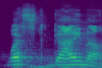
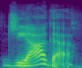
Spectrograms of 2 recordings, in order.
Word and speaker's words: Geauga: West Guyana. Oh, West Guyana is what he said at the Big E. So I said, I'm going to phonetically spell Geauga. Smart. So he can just read it, Geauga.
